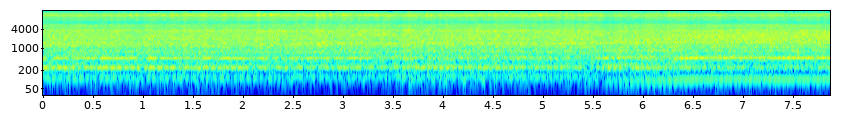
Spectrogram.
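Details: Big One bike engine at 95,000 km, idling without choke; busy, uneven metallic clatter over the engine with a brief pitch dip near the end; suspicious noise, source unclear.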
